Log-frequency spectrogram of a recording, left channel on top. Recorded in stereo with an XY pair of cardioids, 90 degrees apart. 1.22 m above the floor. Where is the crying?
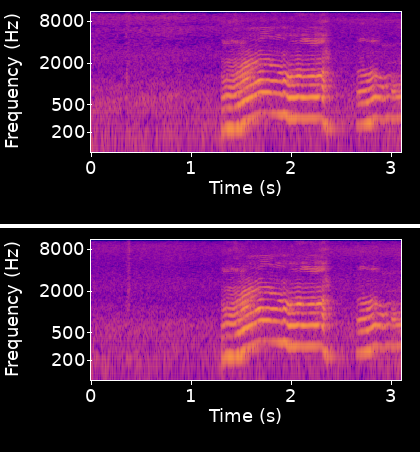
Straight ahead, 0.6 m.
